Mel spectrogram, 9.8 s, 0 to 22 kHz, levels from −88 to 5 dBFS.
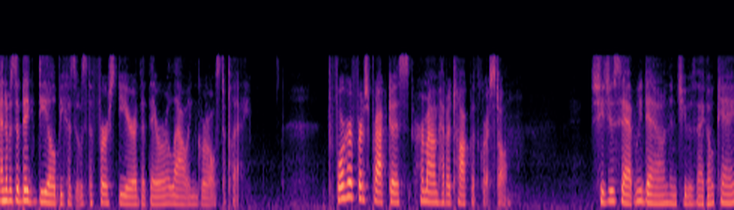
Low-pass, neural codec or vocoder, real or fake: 7.2 kHz; codec, 16 kHz in and 24 kHz out, 0.6 kbps, FocalCodec, streaming, 4096 codes; fake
